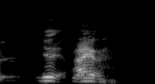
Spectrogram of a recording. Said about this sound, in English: Dude, I feel like I got infinite amounts of burps, though. I don't usually find burping jokes funny, but I can't stop burping. It's just constant.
